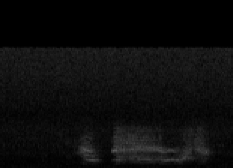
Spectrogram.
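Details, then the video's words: Pet parrot talking: two short bursts of high, harmonic, voice-like chatter, the first brief and the second longer and wavering, against a quiet background with no other clear sounds. "Попугай Чика разговаривает многого..."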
